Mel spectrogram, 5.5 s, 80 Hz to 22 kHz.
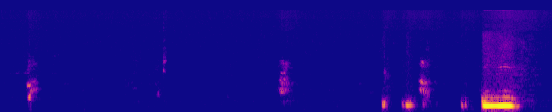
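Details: Blenheim Cavalier King Charles Spaniel puppies from Remy's first litter of six, two females and four males born March 7–8, in an indoor puppy pen: scattered short high squeaks, then a few quick whimpers ending in a loud, sustained whining yelp.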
